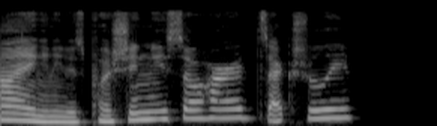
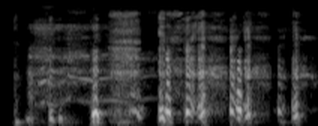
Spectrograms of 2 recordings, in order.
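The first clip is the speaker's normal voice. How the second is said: high-pitched laughing fit; helpless high laugh; real laughter. Real, not acted. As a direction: crack up in high giggles. Cracks up at her own story.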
